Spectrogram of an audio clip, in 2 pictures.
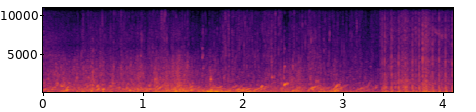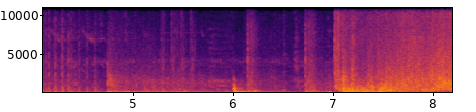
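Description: Muffled underwater sound with a few dull knocks, then a loud splash of a person diving into the water about seven seconds in.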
